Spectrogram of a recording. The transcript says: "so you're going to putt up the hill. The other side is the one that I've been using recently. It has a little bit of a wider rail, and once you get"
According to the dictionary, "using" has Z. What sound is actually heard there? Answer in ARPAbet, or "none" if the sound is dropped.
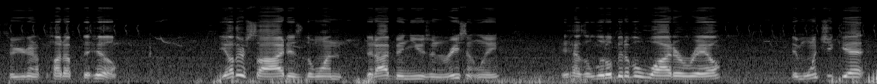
Z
